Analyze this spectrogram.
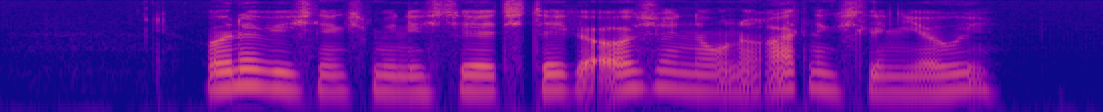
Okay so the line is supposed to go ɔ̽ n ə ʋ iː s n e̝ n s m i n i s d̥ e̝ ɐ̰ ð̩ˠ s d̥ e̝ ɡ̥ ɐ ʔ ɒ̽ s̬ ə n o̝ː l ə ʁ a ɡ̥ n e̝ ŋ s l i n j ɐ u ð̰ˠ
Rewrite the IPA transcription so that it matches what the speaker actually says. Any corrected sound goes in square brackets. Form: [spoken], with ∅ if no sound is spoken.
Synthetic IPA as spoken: ɔ̽ n [ɐ] ʋ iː s n e̝ [ŋ] s m i n i s d̥ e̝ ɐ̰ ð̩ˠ s d̥ e̝ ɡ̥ ɐ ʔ ɒ̽ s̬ ə n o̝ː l ə ʁ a [d̥] n e̝ ŋ s l i n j ɐ u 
